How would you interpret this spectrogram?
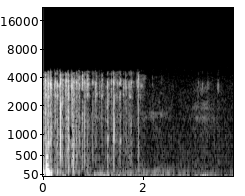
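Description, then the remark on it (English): Dice rattle busily in a cup for about two seconds, a rapid clatter of small hard clicks, then after a pause a few light taps as they land. No one speaks. “they cast lots. Who speaks? The thief to the left. Give me the dice.”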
